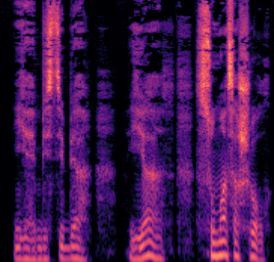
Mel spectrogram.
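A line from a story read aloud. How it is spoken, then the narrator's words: Trembling voice. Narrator (Russian): дрожащим голосом проговорил Сергей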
